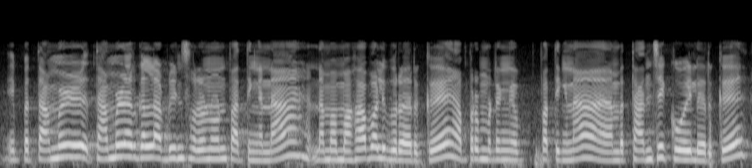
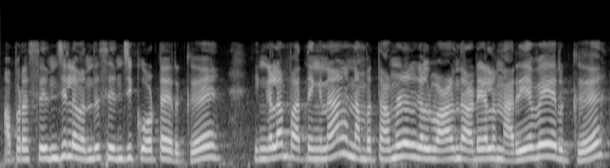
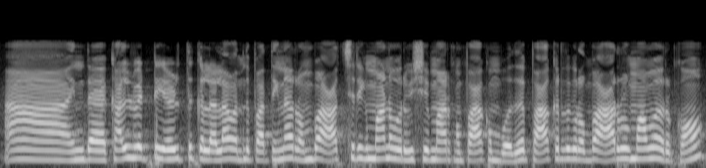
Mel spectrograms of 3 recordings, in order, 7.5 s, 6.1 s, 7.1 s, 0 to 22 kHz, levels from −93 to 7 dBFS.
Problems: none marked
